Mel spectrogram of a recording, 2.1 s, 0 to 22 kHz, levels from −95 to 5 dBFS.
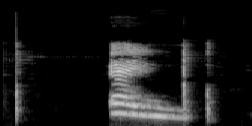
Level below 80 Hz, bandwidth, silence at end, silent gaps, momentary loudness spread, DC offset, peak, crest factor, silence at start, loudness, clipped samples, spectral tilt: -80 dBFS; 9.8 kHz; 0.35 s; 0.65-0.71 s; 22 LU; under 0.1%; -2 dBFS; 20 dB; 0.15 s; -19 LUFS; under 0.1%; -2.5 dB/octave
